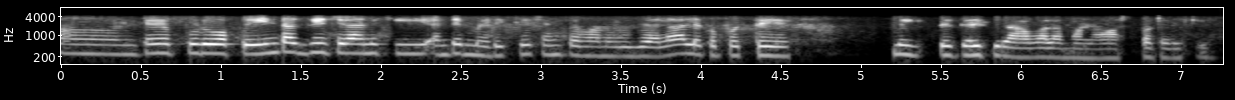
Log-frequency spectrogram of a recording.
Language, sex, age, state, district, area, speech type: Telugu, female, 30-45, Telangana, Ranga Reddy, rural, conversation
